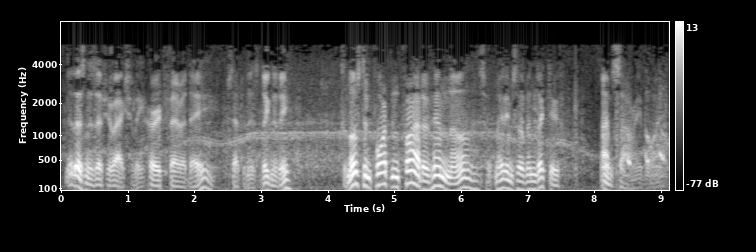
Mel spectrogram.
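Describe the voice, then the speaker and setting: An actor playing a kindly, steadfast Mountie sergeant in a measured, gentle 1940s radio style. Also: male voice, deep voice, gravelly, exaggerated voice. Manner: measured, gentle, plain-spoken. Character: kindly, steadfast Mountie sergeant, grown man with his dog. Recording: muffled, noisy old 1940s radio recording.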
